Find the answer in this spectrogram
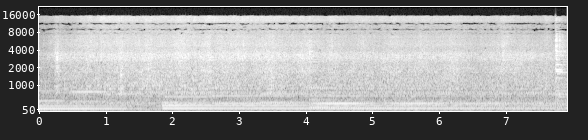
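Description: Shredded vegetables sizzling in a black iron kadhai while a slotted steel spatula stirs and scrapes them, with one sharp knock of the spatula near the end. Soft background music with long held notes plays underneath.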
